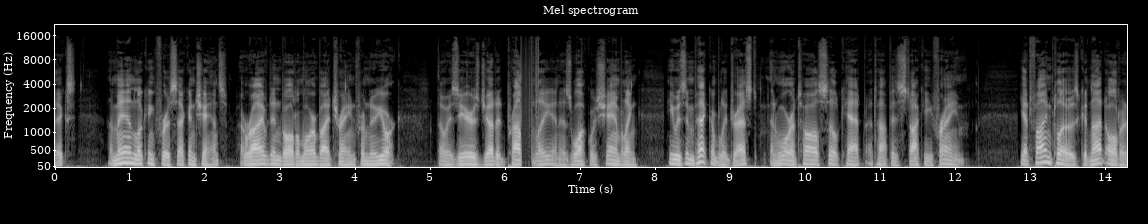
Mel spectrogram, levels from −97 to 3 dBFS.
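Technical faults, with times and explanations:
6.15 to 6.45 s, intermittent contact: a loose plug or cable connection briefly breaks, right after "his ears jutted", and the signal path opens for about 143 ms within this span. The sound drops out abruptly, with crackle at the edges as the contact scrapes apart and back together, leaving faint hiss in the gap until the line closes again and the audio resumes at "and his".
7.02 s, dropped samples: a single sharp click sits between "and his" and "was shambling he was", most likely because a tiny run of samples went missing from the stream, a fraction of a millisecond's worth. With those samples gone, the waveform leaps straight from one value to a later one. That discontinuity is heard as a brief tick and shows as a thin vertical line across the spectrum. The gap is far too short to remove any audible sound.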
